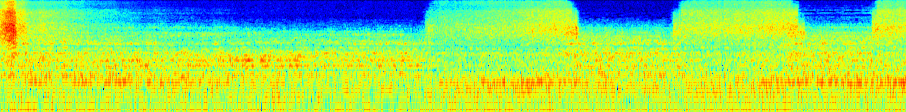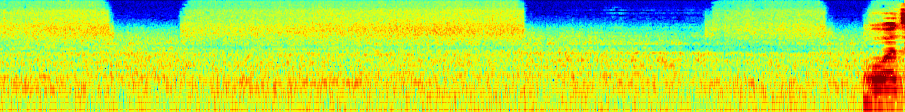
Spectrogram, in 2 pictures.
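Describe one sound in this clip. A low engine hums steadily underwater.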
